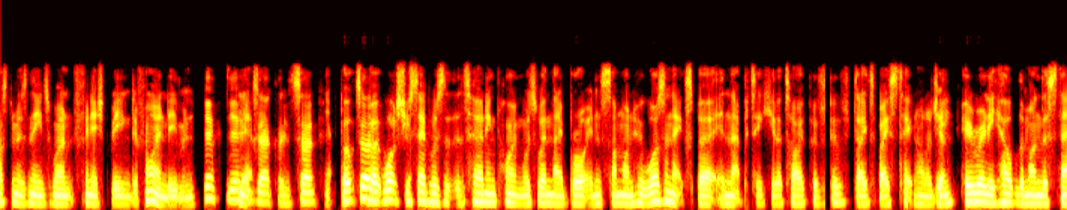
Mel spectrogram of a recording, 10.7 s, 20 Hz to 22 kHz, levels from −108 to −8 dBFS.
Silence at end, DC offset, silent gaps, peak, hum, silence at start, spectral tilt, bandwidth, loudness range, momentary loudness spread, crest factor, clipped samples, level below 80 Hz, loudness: 0 s; under 0.1%; 2.21-2.25 s; -2 dBFS; none; 0 s; -6 dB/octave; 7.4 kHz; 3 LU; 8 LU; 16 dB; under 0.1%; -62 dBFS; -19 LUFS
